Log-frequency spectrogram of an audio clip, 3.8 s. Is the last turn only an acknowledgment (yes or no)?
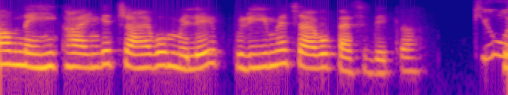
no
